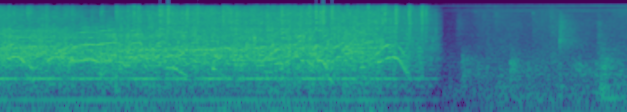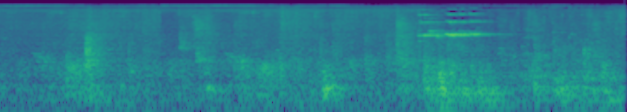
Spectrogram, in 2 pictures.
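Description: Loud crowd noise and laughter over a steady drone, cut off suddenly about four seconds in. After that, scattered soft knocks like footsteps and a brief high creak as a wooden door with glass panes is pulled open near the end.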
